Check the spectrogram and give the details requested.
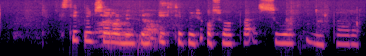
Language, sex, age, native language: Icelandic, female, 13, Icelandic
